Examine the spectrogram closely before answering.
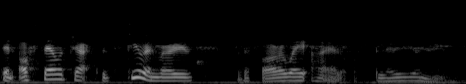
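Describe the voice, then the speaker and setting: A woman reading a children's picture book aloud in an expressive, sing-song way, with chatty asides to young viewers. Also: deep voice, moderate pace, husky, muffled recording. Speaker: story reader.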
